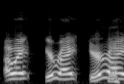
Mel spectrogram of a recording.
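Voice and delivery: high-pitched imitation of a sudden admission; mock concession. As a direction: play the other driver giving in, high and hammed-up. Mock concession from the other driver.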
